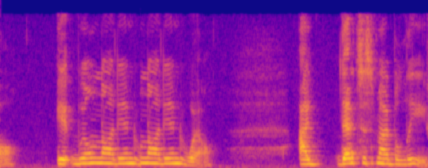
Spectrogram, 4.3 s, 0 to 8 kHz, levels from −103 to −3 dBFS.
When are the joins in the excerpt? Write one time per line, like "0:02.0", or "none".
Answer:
0:01.4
